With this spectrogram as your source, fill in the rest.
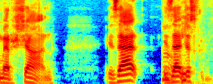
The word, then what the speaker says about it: Merchan: you're pronouncing you're saying Maran is that is that just is that the correct way to say it it's not Shan that would be a French pronunciation Chan like yeah it's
